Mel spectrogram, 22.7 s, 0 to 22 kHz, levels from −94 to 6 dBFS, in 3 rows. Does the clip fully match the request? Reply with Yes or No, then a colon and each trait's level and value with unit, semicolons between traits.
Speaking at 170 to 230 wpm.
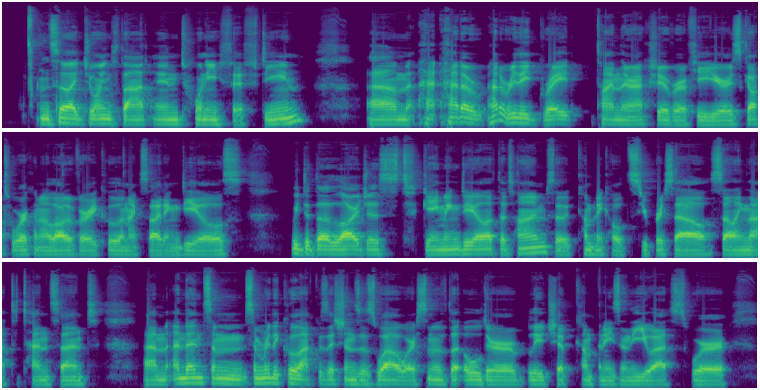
Yes: average, 195 wpm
